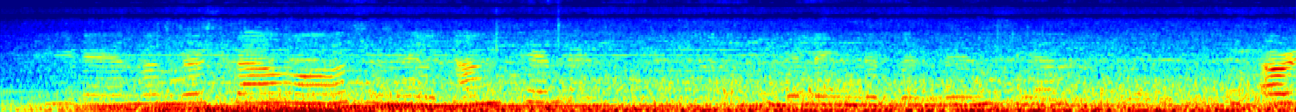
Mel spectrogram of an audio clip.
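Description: City street traffic: a steady low engine rumble of passing and idling vehicles, mixed with the voices of people nearby, starting abruptly just after the start.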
